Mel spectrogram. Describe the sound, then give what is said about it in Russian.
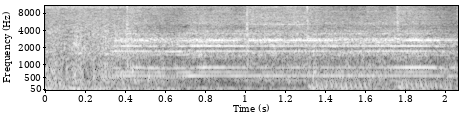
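An approaching train sounds a sustained multi-tone horn or whistle over a rumbling rail bed, holding a steady level for about two seconds. “Поезд будет здесь совсем уже скоро.”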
